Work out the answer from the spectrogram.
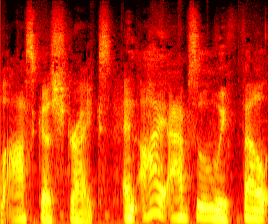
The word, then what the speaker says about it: Asuka: It's like you've got a Brooklyn accent trying to say the word Oscar. Apparently in the Netflix dub they pronounce it Asuka, but whatever way you pronounce it, there's just no U, it's silent in this particular case.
